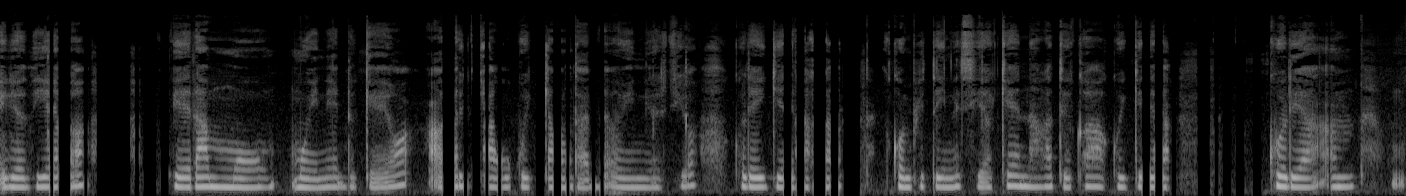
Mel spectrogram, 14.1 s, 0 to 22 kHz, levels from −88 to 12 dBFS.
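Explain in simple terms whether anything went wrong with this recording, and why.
Yes. The speech suffers a digital broadcast dropout four times: 0.49–1.74 s, 4.41–6.09 s (ending just before "ũcio kũrĩa"), 7.83–8.64 s (right after "ũcio kũrĩa"), and 11.41–12.66 s (after "ciake na agatuĩka wa"). The receiver lost good data and muted in short, abrupt gaps, so those bits of speech are simply gone.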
